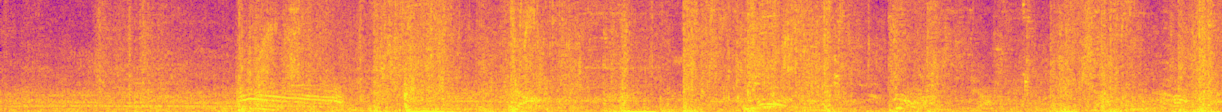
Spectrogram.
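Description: Blades slash and thud into monsters in quick, heavy blows.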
